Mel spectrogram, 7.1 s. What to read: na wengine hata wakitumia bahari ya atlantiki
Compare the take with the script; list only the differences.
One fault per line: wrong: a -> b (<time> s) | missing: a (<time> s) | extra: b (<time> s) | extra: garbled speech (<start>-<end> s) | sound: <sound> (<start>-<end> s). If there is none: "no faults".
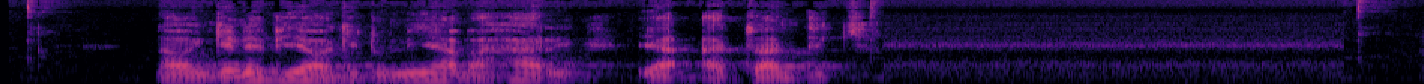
wrong: hata -> pia (1.3 s)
